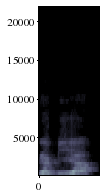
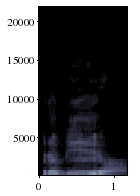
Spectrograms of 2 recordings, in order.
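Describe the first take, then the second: First: The word ends in an open a vowel. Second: The word ends in a throat consonant. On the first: The speaker calls it wrong. "I'm not saying a at the end" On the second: The speaker calls it right. "I'm saying the عين, which is a consonant"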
